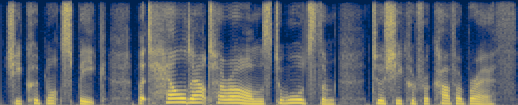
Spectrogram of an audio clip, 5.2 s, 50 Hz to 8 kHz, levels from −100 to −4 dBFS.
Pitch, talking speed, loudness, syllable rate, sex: 210 Hz, 185 wpm, -19 LUFS, 4.3 syllables/s, female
